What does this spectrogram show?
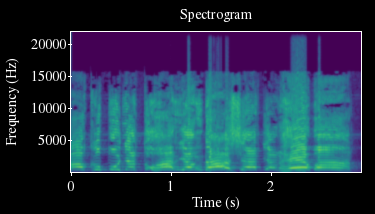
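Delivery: high, loud boast of faith; defiant shout. Acted. Old man defying the helicopter rescue, shouting. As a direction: roar it out in defiance.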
